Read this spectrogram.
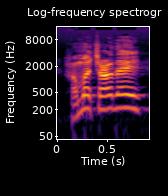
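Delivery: high, loud mock mom; mom's shocked question. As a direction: play the outraged mother asking the price. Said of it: "she was like".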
